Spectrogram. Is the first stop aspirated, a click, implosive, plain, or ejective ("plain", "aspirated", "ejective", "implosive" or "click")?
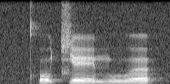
aspirated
